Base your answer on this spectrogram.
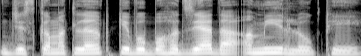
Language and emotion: Urdu, neutral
